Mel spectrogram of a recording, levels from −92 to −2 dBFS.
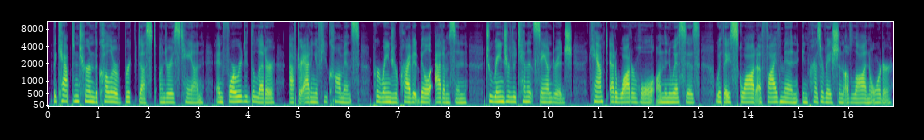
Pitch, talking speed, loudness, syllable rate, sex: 175 Hz, 175 wpm, -19 LUFS, 5.2 syllables/s, female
